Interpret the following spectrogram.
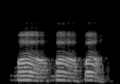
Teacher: दोन उच्चारण स्थान आहेत मुखही आहे आणि नाकही आहे ब व नाक दाबून म म्हणण्याचा प्रयत्न केला तर उच्चारण असं होतं ब आणि तोंड दाबून नाकाने म च उच्चारण करायचा प्रयत्न केला होते · नाक दाबून म म्हणण्याचा प्रयत्न केला तर उच्चारण असं होतं, ब, ब, ब. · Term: मुखसहित नासिका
